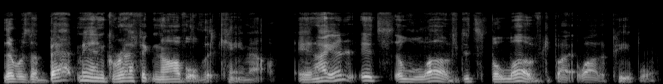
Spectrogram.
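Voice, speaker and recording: A man's voice: mid-range voice, animated, moderate pace. A man in his fifties hosting a casual livestream, rambling and reading viewer chat aloud with a self-deprecating manner. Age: 50s. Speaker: comic collecting livestream host.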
